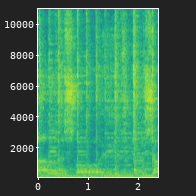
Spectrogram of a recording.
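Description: Live acoustic band music: acoustic guitars strummed over a bass guitar, with a sung vocal line.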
